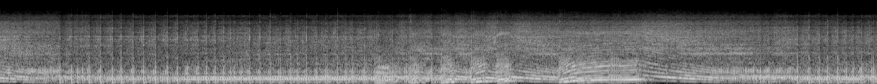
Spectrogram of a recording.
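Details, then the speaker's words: Stihl MS461 with Westcoast Saws kit, Maxflow air filter and carb limiters removed: blips up and down with a soft, burbling, lazy note that never cleans up. The carb is running a bit rich. "I haven't touched the Jets from where I set them it's a little bit Rich right now"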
